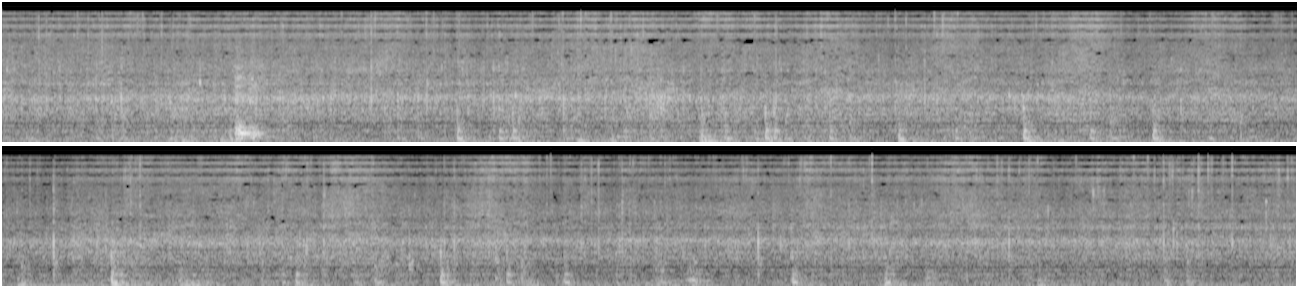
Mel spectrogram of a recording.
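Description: Chicken pieces sizzling as they fry in oil in a nonstick saucepan, stirred with a silicone spatula that scrapes and taps the pan now and then. A louder knock comes about two and a half seconds in.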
